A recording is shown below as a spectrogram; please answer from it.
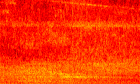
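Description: A city transit bus driving past at close range: engine rumble and tyre noise, fading slightly toward the end.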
